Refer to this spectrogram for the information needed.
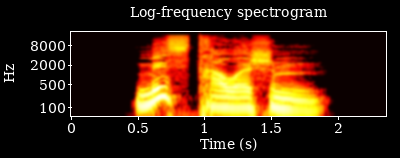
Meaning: strong dative masculine/neuter singular of misstrauisch
- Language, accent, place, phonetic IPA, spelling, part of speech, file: German, Germany, Berlin, [ˈmɪstʁaʊ̯ɪʃm̩], misstrauischem, adjective, De-misstrauischem.ogg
